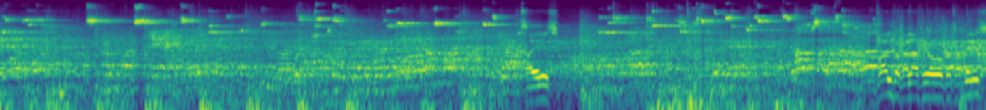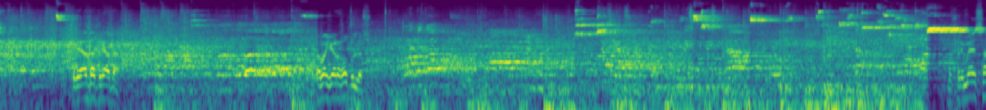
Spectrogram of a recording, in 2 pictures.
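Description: Sneakers squeak on a wooden court in a large echoing hall.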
